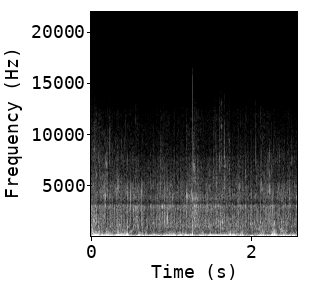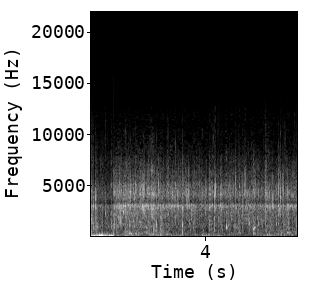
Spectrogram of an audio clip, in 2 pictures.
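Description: Heavy rain falling on the lake around a canoe, with wind buffeting the microphone for roughly the first three seconds.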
